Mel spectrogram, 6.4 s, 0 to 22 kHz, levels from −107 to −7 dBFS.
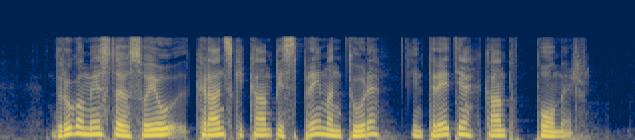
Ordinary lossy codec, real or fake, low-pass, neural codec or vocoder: none; real; 7.2 kHz; none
